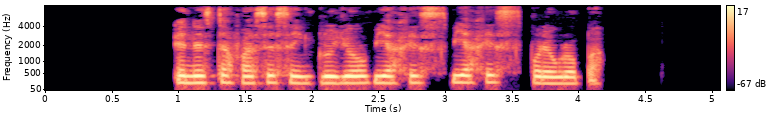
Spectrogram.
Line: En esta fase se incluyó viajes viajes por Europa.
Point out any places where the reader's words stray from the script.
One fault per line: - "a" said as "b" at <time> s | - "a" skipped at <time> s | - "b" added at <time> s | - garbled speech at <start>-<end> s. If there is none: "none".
none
